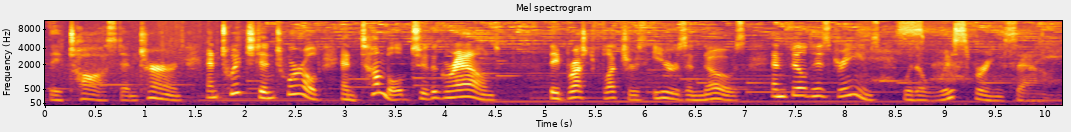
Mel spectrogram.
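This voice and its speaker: A woman narrating a children's picture book in an expressive, careful storytelling manner. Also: fairly low pitch, measured pace, over music. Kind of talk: expressive storybook read-aloud.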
